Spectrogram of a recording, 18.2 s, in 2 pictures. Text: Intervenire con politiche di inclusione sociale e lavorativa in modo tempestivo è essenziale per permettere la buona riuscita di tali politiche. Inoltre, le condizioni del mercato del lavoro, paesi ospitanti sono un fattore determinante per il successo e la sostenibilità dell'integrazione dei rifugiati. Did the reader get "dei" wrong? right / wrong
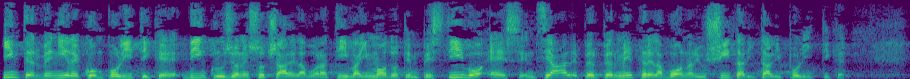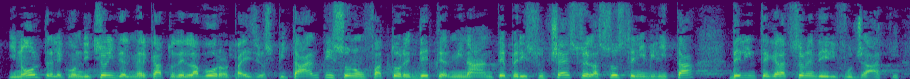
right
